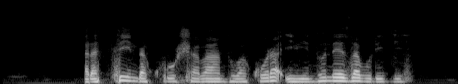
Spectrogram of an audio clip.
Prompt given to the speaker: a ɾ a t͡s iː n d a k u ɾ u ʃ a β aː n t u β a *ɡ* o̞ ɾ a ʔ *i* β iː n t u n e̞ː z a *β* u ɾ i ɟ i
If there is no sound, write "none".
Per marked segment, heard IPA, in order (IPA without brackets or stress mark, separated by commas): k, i, β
